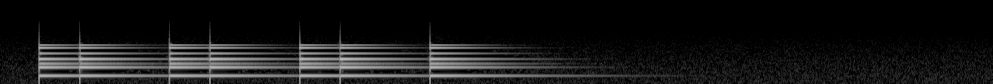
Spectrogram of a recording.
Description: Ship's bell, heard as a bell. 7. Seven half-hours of the watch have passed.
